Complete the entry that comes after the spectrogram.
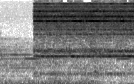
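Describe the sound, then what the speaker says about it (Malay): An antique telephone on a stair landing starts ringing suddenly after a brief quiet moment, its bright, continuous metallic bell trill sustained loud and close with no voices. "Tiba-tiba, telefon antik yang berada di sudut tangga menuju ke arah dua rumah itu berdering"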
